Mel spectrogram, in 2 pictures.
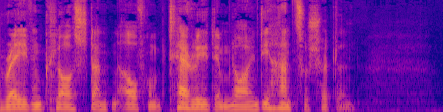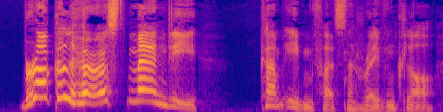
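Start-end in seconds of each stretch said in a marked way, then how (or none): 4.6-6.4 high, loud call across the hall; calling out name. A narrator's reading. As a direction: announce the pupil to the whole room. Calls out names. (Professorin ruft laut den Namen auf)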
